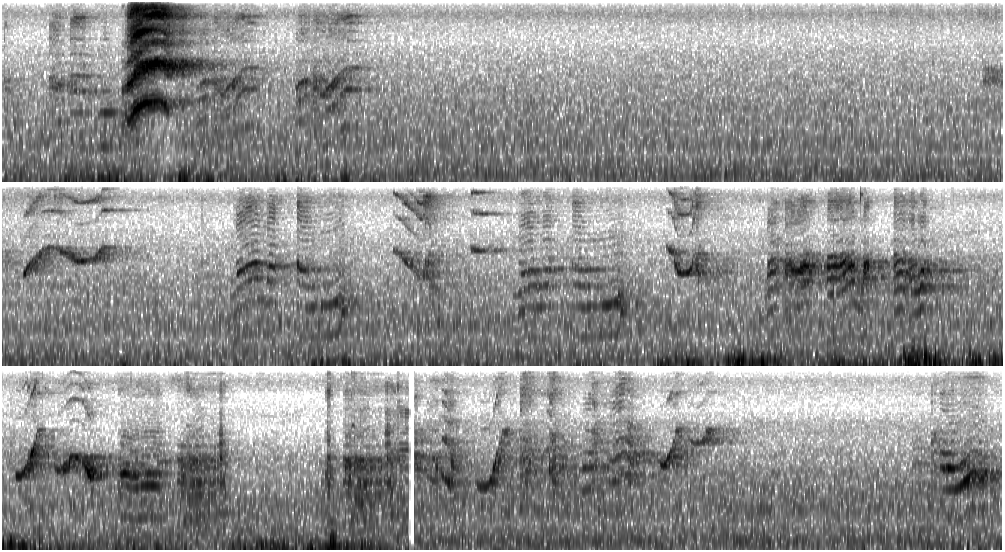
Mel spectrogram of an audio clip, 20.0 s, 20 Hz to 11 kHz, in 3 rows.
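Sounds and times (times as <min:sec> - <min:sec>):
parrot chirping and whistling: 0:00.4 - 0:02.5, 0:06.5 - 0:07.6, 0:08.2 - 0:14.8, 0:16.2 - 0:18.2.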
